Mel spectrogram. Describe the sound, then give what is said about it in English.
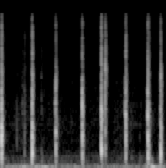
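A single hand clap escalates into a run of sharp, crisp applause, about ten claps in two seconds, at a loose uneven pace with a few quick doubled hits. No one speaks. “I just did a simple clap, and it just escalated into applaud.”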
